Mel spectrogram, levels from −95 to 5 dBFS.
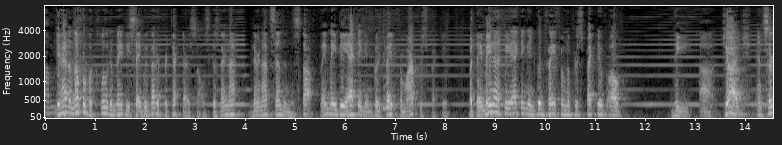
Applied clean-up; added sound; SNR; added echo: none; Bowed string instrument; 18 dB; none.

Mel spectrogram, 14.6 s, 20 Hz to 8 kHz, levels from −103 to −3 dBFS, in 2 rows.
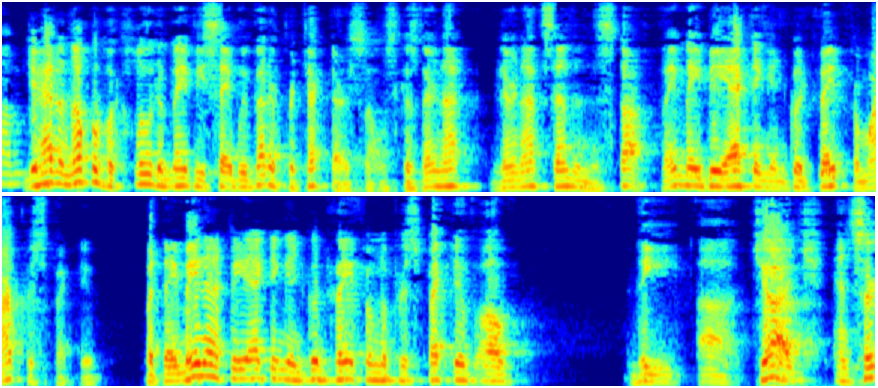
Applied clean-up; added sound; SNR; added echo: neural mask model Resemble Enhance denoiser.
